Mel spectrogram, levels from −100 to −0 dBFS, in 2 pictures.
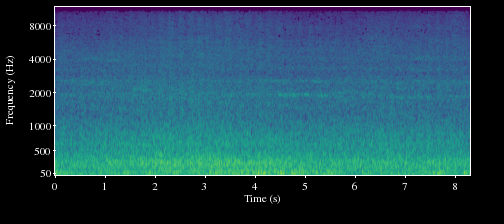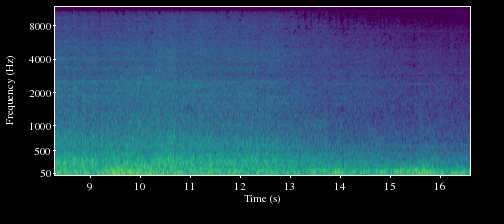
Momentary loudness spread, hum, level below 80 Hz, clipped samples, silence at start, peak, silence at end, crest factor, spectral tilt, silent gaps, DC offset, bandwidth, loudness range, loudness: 9 LU; none; -34 dBFS; under 0.1%; 0 s; -14 dBFS; 0 s; 16 dB; -7.5 dB/octave; none; under 0.1%; 11 kHz; 6 LU; -33 LUFS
